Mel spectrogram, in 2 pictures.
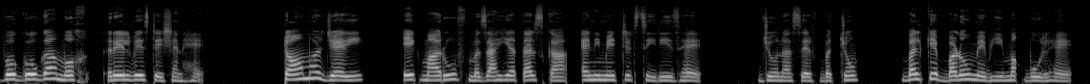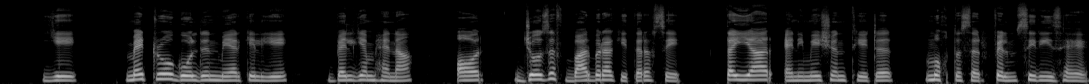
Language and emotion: Urdu, neutral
